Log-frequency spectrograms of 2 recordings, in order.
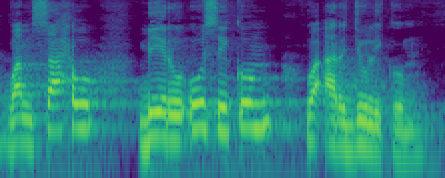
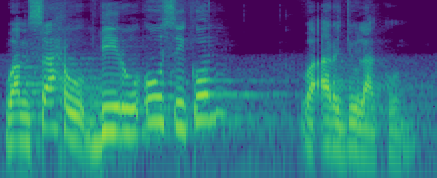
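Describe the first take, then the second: First: The vowel after arjul is i. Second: The vowel after arjul is a. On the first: The feet are to be wiped like the head. "dengan wa arjulikum kasra" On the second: The feet are to be washed like the face and hands. "Dengan menasabkan wa arjulakum"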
